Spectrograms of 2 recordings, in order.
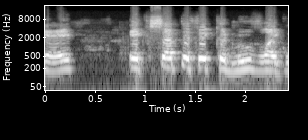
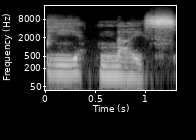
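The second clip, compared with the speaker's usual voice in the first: very quiet, low, soft half-whisper close to ear; 6 semitones lower, 12 dB quieter than usual. Storyteller voices a character standing next to the player, half-whispering into their ear. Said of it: "She kind of whispers into your ear".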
